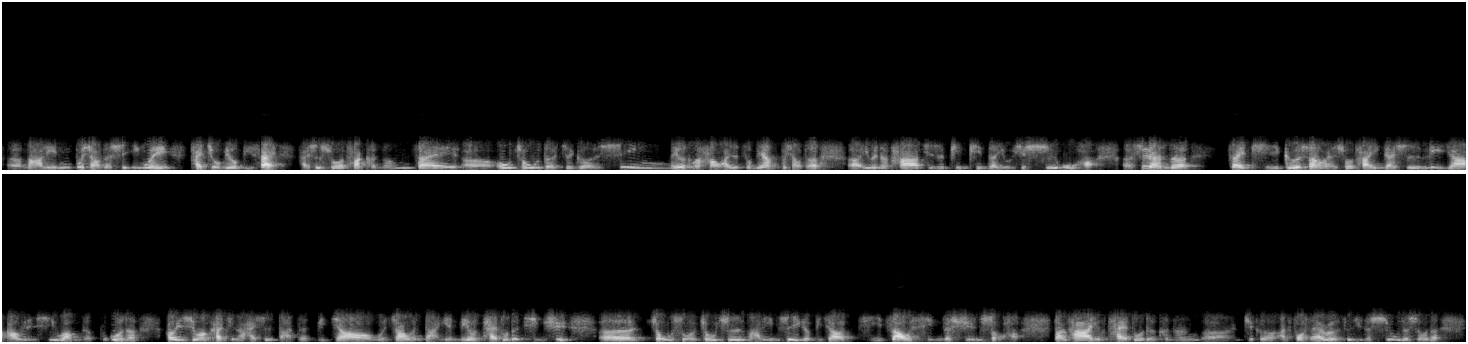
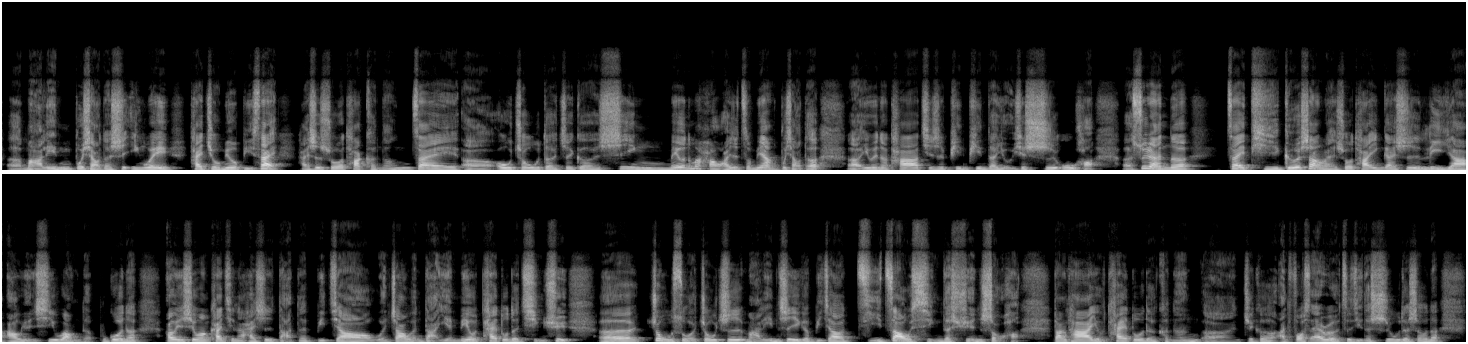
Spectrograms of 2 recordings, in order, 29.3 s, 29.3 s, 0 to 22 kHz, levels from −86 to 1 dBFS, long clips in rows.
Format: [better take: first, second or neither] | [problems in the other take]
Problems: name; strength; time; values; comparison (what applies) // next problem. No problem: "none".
second | phone-call audio; poor line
